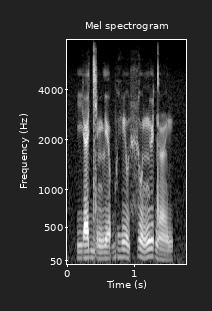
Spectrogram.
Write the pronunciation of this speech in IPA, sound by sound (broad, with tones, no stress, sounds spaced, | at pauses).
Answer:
j ɛ˨˦ dʲ ɛ˨ m lʲ ɤ˨ bʱ i˦˨ u̯ ç u˦˨ ɲ y˦ d ə̃˨ i̯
